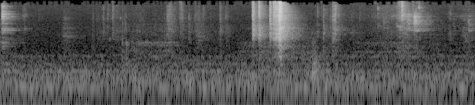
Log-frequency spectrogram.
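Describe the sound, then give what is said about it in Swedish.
Dry thin spaghetti snapped into pieces: a loud, crisp crack in the middle, then a softer snap a moment later, over a low, steady background rumble with no talking. “Men jag tycker det är lättare att bryta det lite i bitar så här.”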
